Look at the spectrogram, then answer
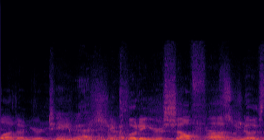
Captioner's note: laughter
